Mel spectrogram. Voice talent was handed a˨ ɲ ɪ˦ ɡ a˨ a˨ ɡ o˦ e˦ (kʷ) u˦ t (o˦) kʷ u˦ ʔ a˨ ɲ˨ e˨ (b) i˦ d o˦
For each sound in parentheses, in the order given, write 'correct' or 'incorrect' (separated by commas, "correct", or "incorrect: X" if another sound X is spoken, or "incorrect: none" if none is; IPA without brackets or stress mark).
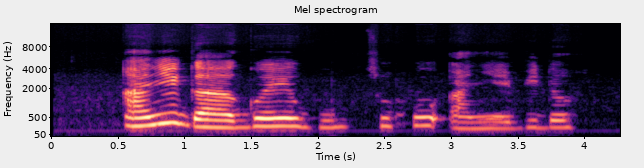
incorrect: ɡʷ, incorrect: u˦, correct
